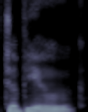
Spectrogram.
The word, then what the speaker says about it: Dubuque: The town is Debuke. Pronounced roughly W K.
